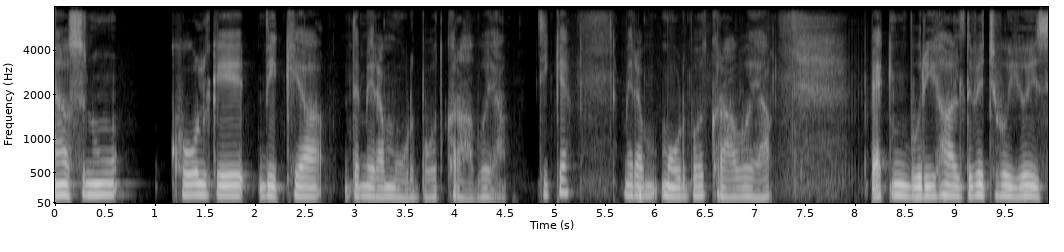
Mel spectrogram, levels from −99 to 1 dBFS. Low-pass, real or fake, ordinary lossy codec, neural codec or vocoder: 7.2 kHz; real; none; none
